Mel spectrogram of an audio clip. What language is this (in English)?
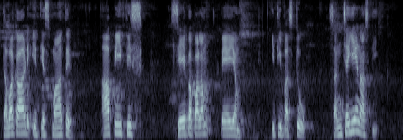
Sanskrit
